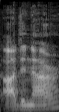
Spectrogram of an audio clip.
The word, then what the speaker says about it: Adenauer: not Adenauer did I say it right Conrad adinar how do I say the pr the chancellor after World War II perfect oh I did okay he's no Adenauer um you see macron is emerging he wants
